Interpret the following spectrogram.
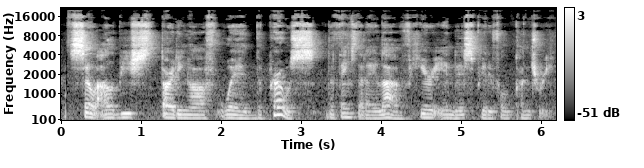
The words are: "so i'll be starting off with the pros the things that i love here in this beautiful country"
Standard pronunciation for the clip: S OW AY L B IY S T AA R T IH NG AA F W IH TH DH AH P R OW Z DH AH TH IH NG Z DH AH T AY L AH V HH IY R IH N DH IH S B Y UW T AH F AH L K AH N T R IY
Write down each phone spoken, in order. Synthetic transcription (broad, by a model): S OW AY L B IY S T AA R T IH NG AA F W IH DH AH P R OW S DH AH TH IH NG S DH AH T AY L AH V HH IY R IH N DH IH S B Y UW T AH F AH L K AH N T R IY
